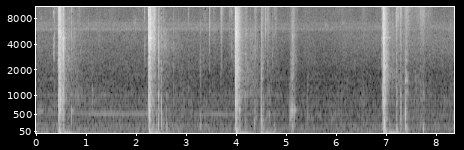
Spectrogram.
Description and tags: Chopping wood
ax chopping fire wood
ax, chopping, wood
